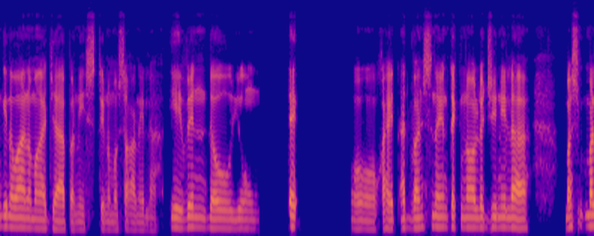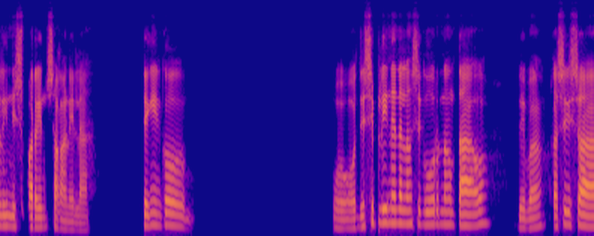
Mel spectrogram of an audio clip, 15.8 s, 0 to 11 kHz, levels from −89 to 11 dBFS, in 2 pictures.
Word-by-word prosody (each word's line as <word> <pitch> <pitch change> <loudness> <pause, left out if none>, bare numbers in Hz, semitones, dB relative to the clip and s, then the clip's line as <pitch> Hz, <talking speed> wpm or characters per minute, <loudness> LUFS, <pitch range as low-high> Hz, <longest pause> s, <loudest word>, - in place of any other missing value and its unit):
ginawa 135 -2 +3
ng 130 -1 -1
mga 120 -2 +1
Japanese, 110 -2 -1
tingnan 105 -1 -7
mo 105 - -8
sa - - -4
kanila, 100 -3 -10 0.2
even 135 +1 -1
though 125 -1 0
yung 120 -1 -7 0.4
tech - - +3 0.7
oo 115 -2 -5
kahit 120 +2 0
advanced 130 +2 -1
na 145 -2 +1
yung 140 - -5
technology 135 -1 +1
nila, 135 -2 +4 0.5
mas - - -1
malinis 150 -2 +2
pa 145 - +2
rin 135 0 +2
sa - - +2
kanila. 100 -3 -3 0.7
Tingin 160 +1 +2
ko 155 -5 0 1.9
Oo, 120 -1 -3
disiplina 190 +7 +3
na 190 - +5
lang 185 0 +1
siguro 175 0 -1
ng 175 0 -1
tao 160 +3 +5 0.4
'di 130 - -4
ba? 135 +5 -3
Kasi 170 +4 +2
sa 160 0 +6
135 Hz, 145 wpm, -27 LUFS, 120-155 Hz, 1.9 s, sa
